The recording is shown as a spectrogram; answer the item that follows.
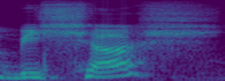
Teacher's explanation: তালব্য স এর সাথে বফলা সংযুক্ত হওয়ার কারণে এখানে তালব্যস এর উচ্চারণ দুইবার হয়েছে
